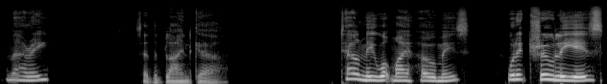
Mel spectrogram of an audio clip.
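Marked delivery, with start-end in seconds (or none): 0.1-0.5 put-on a blind girl turning to her friend. A narrator's reading. 3.4-6.0 put-on high, louder girl's plea; pleading blind girl. A narrator's reading.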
